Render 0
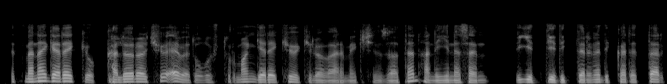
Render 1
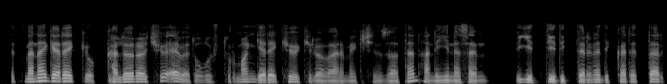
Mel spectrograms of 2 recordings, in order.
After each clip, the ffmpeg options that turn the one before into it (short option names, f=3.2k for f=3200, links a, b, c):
-af anull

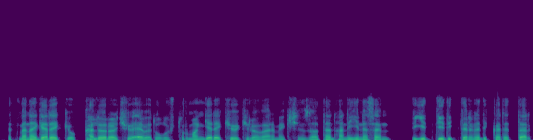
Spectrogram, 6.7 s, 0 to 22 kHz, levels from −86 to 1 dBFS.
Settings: -af "equalizer=f=5.2k:w=5.4:g=-9,volume=-6dB"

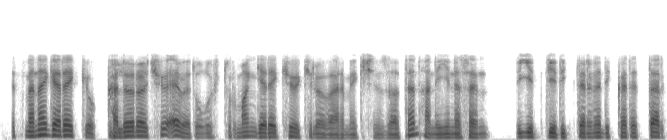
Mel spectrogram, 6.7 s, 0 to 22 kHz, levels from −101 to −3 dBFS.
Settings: -af "aresample=8000,aresample=44100"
